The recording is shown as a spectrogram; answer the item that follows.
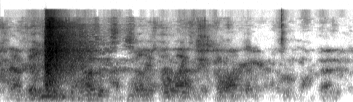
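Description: A sharp knock from a handheld microphone being picked up and handled, about half a second in, with low voices talking.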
